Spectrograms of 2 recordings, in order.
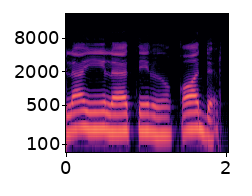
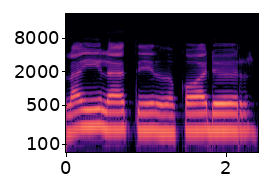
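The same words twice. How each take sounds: First: The d is released cleanly without an added vowel. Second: The d is followed by a strong e-like vowel. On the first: The speaker calls it right. "tapi lailatul qadar" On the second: The speaker calls it wrong. "qalqalah jangan seperti e banget ya. Jadi jangan lailatul qadar"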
